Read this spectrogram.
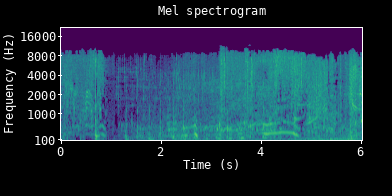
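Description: A high-pitched chipmunk voice shouts excitedly.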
